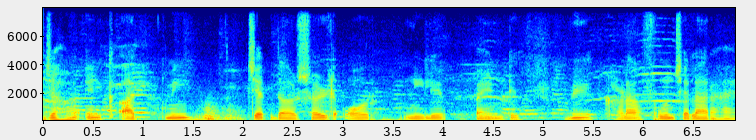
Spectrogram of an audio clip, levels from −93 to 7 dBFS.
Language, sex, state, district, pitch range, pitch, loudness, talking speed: Hindi, male, Uttar Pradesh, Lucknow, 115-135 Hz, 125 Hz, -21 LUFS, 120 wpm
